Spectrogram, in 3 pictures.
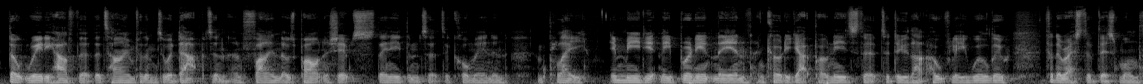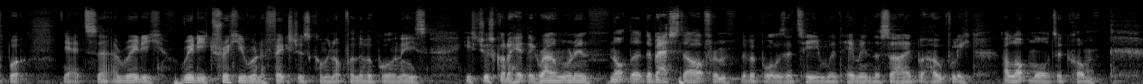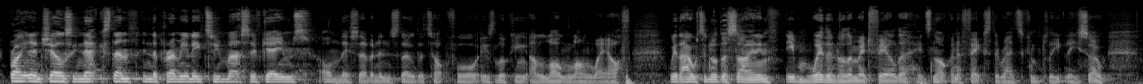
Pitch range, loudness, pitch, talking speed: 85-100 Hz, -26 LUFS, 90 Hz, 235 wpm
